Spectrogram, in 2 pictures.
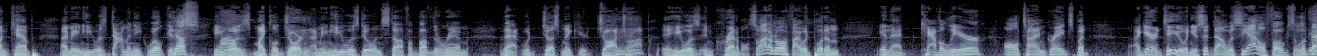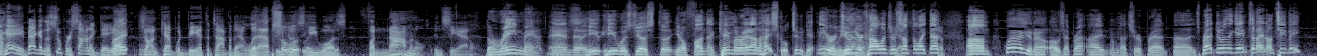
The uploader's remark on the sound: Live from Rocket Mortgage Fieldhouse.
